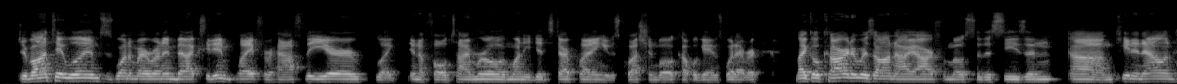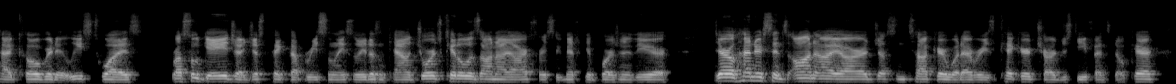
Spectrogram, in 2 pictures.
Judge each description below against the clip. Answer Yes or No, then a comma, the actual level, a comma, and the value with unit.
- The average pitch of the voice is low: Yes, low, 120 Hz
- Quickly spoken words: Yes, fast, 225 wpm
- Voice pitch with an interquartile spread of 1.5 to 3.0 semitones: Yes, narrow, 2.4 semitones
